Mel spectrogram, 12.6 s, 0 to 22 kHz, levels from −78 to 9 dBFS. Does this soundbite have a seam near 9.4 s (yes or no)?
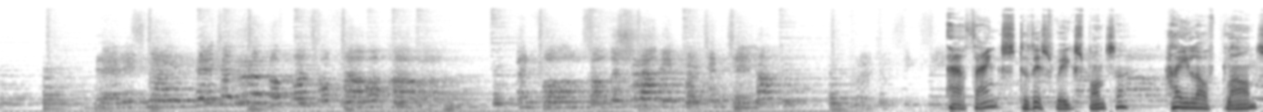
yes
